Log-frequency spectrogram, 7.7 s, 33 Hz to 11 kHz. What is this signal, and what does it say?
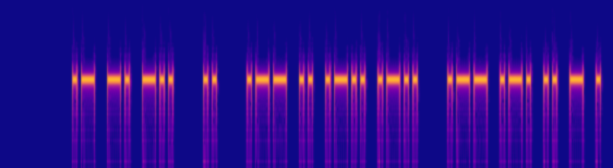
Morse code, heard as a keyed tone, about 22 wpm, 700 Hz. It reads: AND I WILL WRITE
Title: Sentences from Top 1000 Words - Review Part 1 - 22wpm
